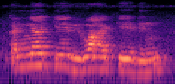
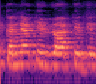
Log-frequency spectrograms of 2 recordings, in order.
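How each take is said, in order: First: कन्या के विवाह के दिन slowly, word by word; measured कन्या के विवाह के दिन for note-takers; slow dictation. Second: Said in the usual way. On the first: Shown as a demonstration. Repeats phrase slowly for dictation.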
